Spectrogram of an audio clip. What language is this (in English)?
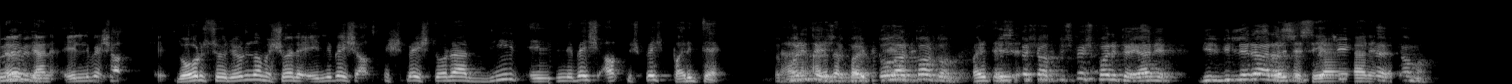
Turkish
